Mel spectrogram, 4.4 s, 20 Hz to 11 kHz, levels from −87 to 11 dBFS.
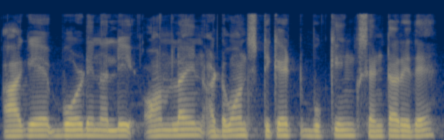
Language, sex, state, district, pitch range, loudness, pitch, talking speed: Kannada, male, Karnataka, Bangalore, 125-135 Hz, -18 LUFS, 130 Hz, 110 wpm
